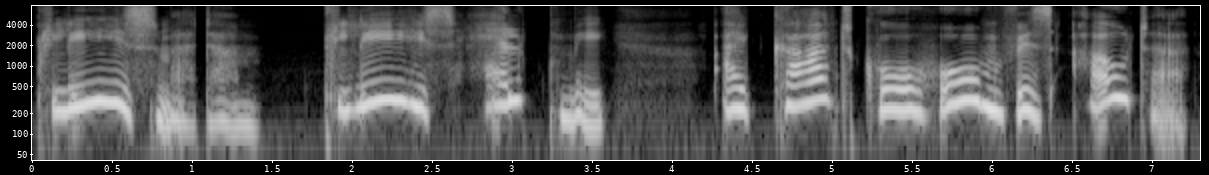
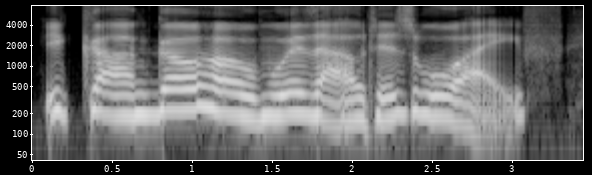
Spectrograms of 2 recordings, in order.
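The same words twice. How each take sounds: First: Higher, slow, desperate plea; father pleading with the old lady, slow and desperate. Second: Mock his plea, slow and louder; old lady mocking the father's plea, slow and sneering; mocking mimicry. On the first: Acted. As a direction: beg her, drawing out please. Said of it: "Father rallied his last resources". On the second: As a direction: parrot his words back with scorn. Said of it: "gloated Lady Bromley".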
